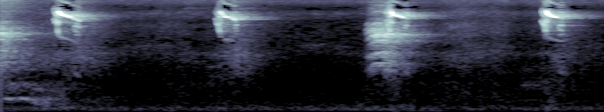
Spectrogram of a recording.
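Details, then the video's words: Young bar-winged prinia calling with four sharp, very high chirps, each a quick buzzy note ending in a thin falling whistle, spaced nearly a second apart in a quiet background. "Anakan burung ciblek sawah"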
